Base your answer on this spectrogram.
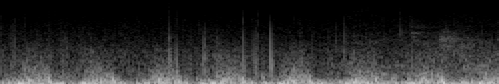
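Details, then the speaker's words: Cat heard by stethoscope: rapid, low heart thumps with a steady whooshing between beats, a heart murmur; such murmurs may come and go and do not correlate with disease severity. "Sometimes the murmur is clear. Sometimes it comes and goes. Here is an example."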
